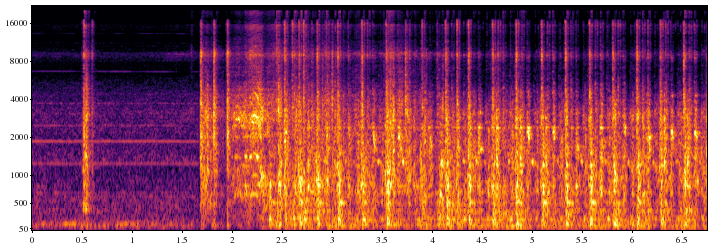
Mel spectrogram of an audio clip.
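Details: Isuzu 4JB1 diesel engine with white smoke: it cranks and catches, then a rough, uneven tapping of about two per second rides over the idle, pointing to engine knocking.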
